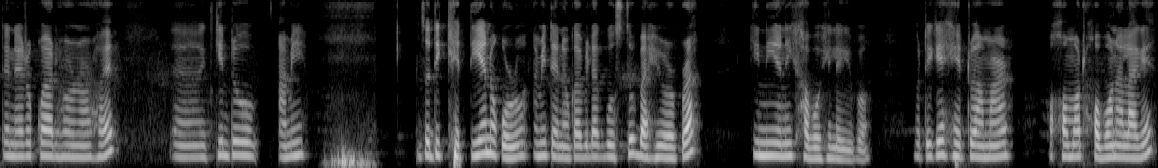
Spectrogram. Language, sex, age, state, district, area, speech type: Assamese, female, 18-30, Assam, Sivasagar, rural, spontaneous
